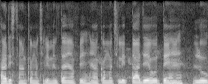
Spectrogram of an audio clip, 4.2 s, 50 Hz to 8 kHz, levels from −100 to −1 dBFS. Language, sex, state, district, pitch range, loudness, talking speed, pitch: Hindi, male, Chhattisgarh, Kabirdham, 130-140 Hz, -18 LUFS, 215 wpm, 135 Hz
